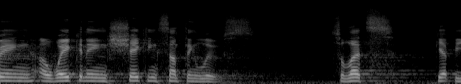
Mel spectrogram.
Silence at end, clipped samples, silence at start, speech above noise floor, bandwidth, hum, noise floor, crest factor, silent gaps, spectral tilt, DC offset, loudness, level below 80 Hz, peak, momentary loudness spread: 0 s; under 0.1%; 0 s; 29 dB; 17 kHz; none; -62 dBFS; 18 dB; none; -5 dB/octave; under 0.1%; -34 LUFS; -64 dBFS; -16 dBFS; 19 LU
